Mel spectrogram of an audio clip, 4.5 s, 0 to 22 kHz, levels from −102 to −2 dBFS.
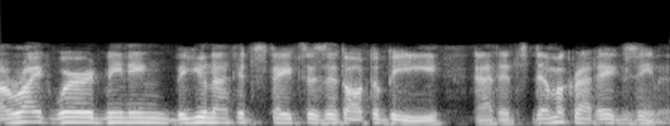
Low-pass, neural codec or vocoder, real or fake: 5.4 kHz; codec, 44.1 kHz, 7.8 kbps, DAC; fake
